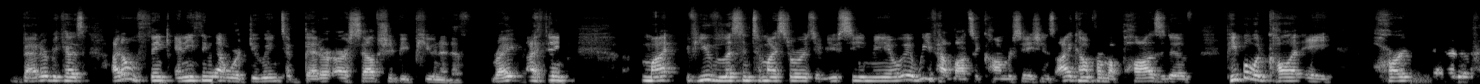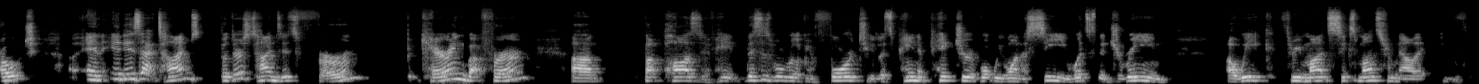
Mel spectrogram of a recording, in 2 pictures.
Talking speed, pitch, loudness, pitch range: 190 wpm, 175 Hz, -21 LUFS, 160-190 Hz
